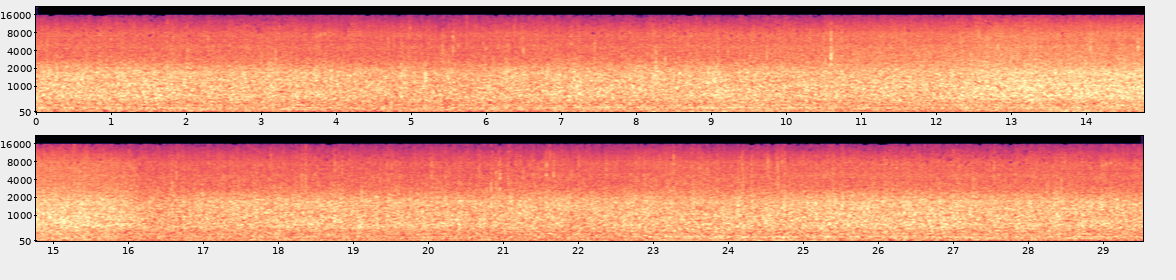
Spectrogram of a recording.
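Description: Steady rain: an even hiss of falling drops, with an occasional slightly louder spatter.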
